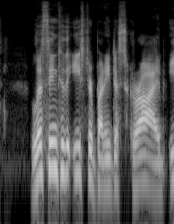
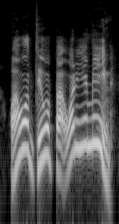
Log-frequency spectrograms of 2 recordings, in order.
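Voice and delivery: high-pitched bewildered question; baffled Booger; 11 semitones higher than usual. A narrator's reading. Booger questioning the bunny's Easter plan, baffled and high. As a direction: climb high in confusion.

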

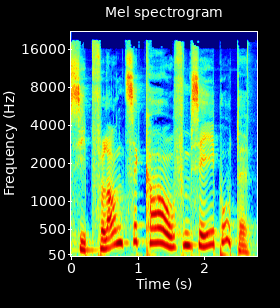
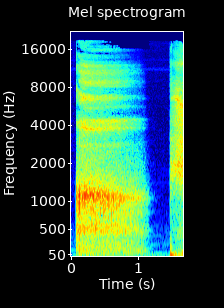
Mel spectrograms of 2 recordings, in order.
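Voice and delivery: snorkel hiss; 12 dB quieter than usual. A narrator's reading. Snorkel breath sound.

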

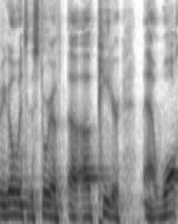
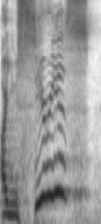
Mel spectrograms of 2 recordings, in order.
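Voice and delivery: higher, slow, drawn-out disbelief; exasperated; 13 semitones higher, slower than usual. Retold or imitated. Pastor complaining to God in Walmart, exasperated disbelief. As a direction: stretch it out, fed up with God.

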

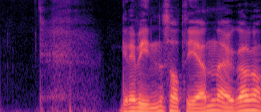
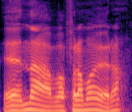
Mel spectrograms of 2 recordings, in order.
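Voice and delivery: ordinary talk

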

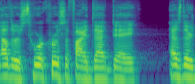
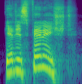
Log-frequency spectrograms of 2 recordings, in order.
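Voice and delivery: high, raised final cry; Jesus calling out; 7 semitones higher, 4 dB louder than usual. Retold or imitated. Jesus calling out before death, loud cry. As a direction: call it out strongly, pitch well up. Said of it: "John heard Jesus call out".

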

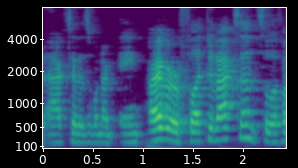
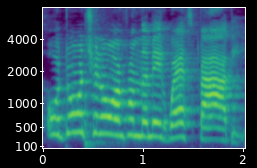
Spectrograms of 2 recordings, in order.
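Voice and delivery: high, loud Midwestern mom caricature; Bobby's mom; 8 semitones higher, 10 dB louder than usual. Acted. Cartoon mom calling to her son, hammed-up Midwestern. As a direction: belt it out in a broad Midwestern accent. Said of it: "But Bobby's mom was".

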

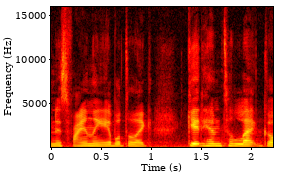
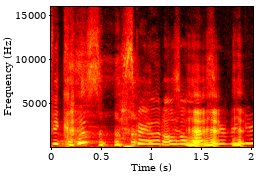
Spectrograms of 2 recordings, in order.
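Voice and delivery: high, louder words through laughter; laughing explanation; 11 semitones higher, 5 dB louder than usual. Real, not acted. Explaining the no fingers club, laughing. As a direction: crack up while explaining.

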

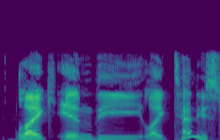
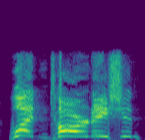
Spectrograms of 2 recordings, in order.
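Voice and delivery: high, very loud exasperated holler; full-voiced mock outburst, pitched way up; imitated yell; 14 dB louder than usual. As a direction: yell it out like a Southerner remembered from childhood. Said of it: "well, hearing yelled".

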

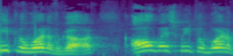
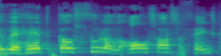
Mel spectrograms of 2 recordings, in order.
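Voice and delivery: ordinary talk

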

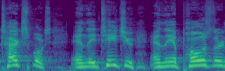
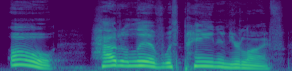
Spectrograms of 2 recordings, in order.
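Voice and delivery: ordinary talk

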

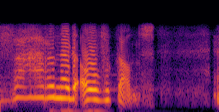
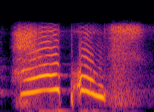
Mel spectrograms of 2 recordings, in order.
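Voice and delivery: pleading call; 10 semitones higher than usual. Acted. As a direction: shout it across the water, begging. Man calls across the sea. (hoog en luid om hulp roepen)

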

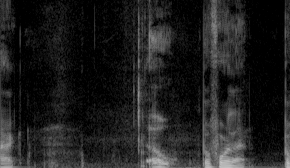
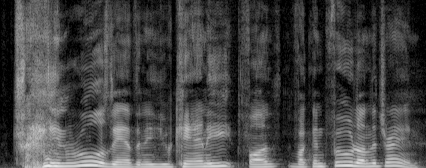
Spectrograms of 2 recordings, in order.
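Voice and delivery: raised scolding, slowed and emphatic; 6 semitones higher, 6 dB louder than usual. Retold or imitated. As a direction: lay down the train rules firmly. Scolding drunk friend on train.

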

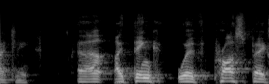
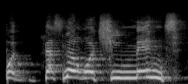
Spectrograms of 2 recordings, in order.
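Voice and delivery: much higher and louder, slowing to a mock shout; exasperated wife; 14 semitones higher, 4 dB louder than usual. Wife exasperated with clueless husband, much higher, slow mock shout. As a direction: insist as if he's hopeless.

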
